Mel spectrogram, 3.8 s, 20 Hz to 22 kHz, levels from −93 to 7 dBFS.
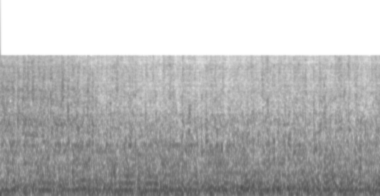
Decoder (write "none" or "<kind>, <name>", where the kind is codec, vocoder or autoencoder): vocoder, HiFi-GAN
